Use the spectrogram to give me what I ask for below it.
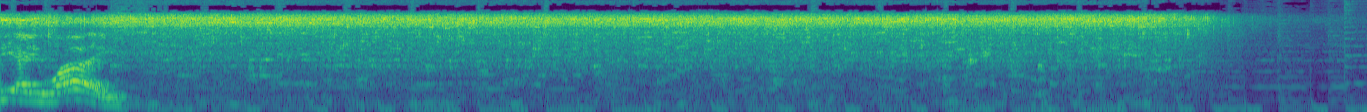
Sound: water splashing

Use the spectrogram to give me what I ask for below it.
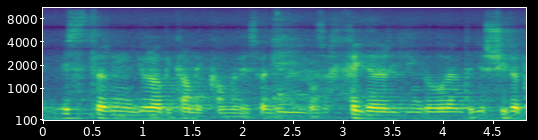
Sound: foreign language

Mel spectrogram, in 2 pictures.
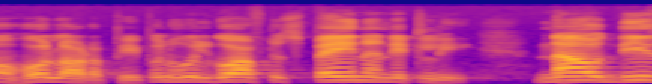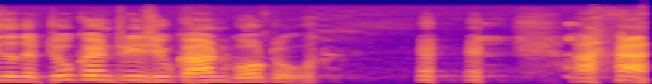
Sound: laughs

